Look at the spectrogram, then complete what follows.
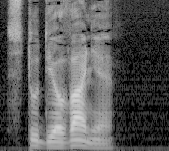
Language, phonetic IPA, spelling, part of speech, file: Polish, [ˌstudʲjɔˈvãɲɛ], studiowanie, noun, Pl-studiowanie.ogg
